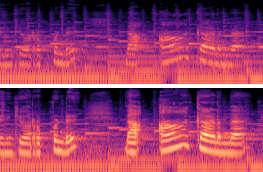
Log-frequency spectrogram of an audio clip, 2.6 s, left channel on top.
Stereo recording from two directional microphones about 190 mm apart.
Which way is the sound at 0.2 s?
45° right (ahead or behind).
